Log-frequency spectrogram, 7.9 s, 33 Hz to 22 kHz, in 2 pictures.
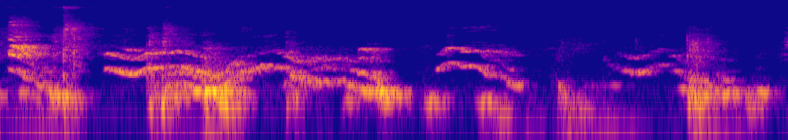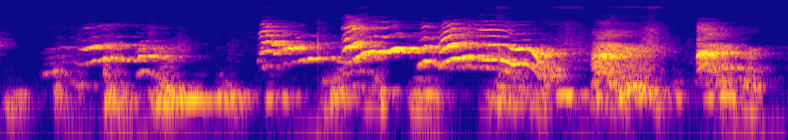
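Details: Litter of Husky puppies at 25 days, eyes open and keen on playing, producing a run of squeaky whimpers and yips roughly twice a second, building louder toward the end.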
